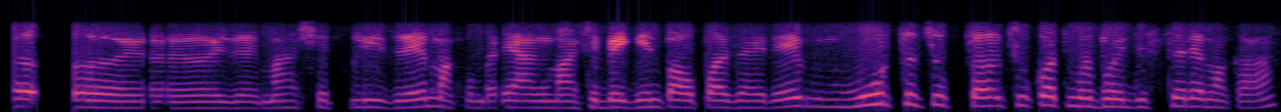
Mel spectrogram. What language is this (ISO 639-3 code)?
kok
